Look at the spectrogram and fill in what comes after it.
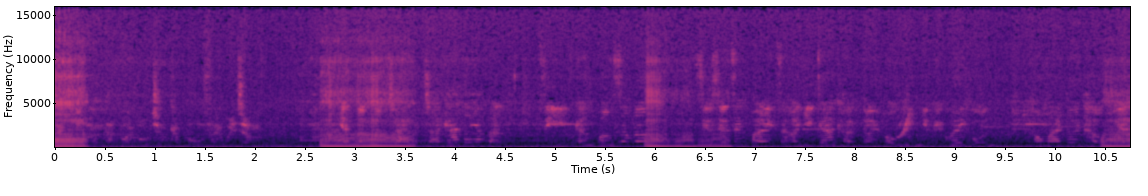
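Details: Buzzing, low snores about every 3 seconds, roughly 20 a minute, with a television or voices in the background. Snoring.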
